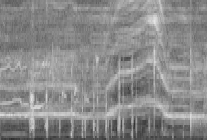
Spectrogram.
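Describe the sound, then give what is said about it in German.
A broken machine with a paper-feed problem whirs steadily with a high mechanical whine while irregular clicks and clacks rattle through it, like a jammed printer, running on without stopping and no one speaking. “Wenn ihr das ist wie Drucker beim Drucker. Einzugproblem. Jetzt hört er nicht mehr auf zu.”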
